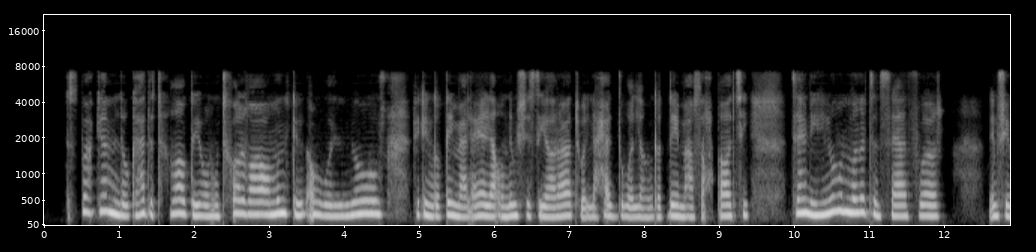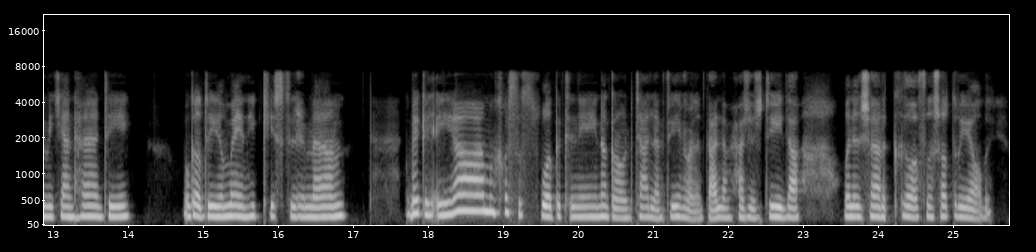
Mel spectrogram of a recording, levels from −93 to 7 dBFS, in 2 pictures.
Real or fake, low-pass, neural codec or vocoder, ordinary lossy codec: fake; 7.2 kHz; codec, 16 kHz, 1 kbps, FunCodec, trained on LibriTTS, 50 frames a second; none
